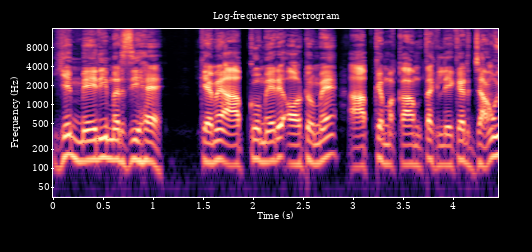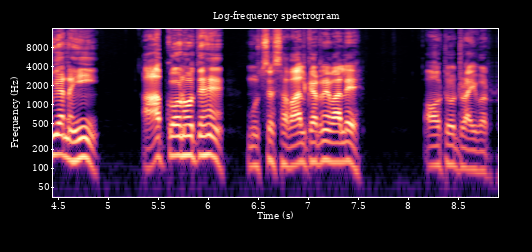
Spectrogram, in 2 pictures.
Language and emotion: Urdu, angry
